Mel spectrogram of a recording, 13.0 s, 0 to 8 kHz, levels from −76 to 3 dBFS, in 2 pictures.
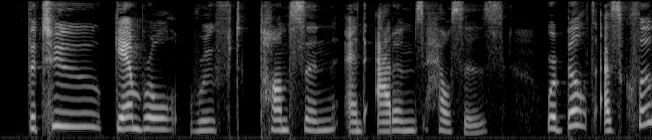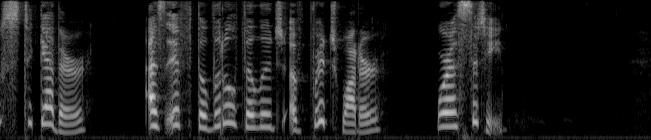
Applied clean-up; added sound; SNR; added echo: none; none; none; none.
